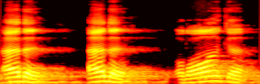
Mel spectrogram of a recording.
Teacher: দাল হচ্ছে কলকলার অক্ষর, এই জন্য এখানে হালকা ধাক্কা দিয়ে পড়তে হবে। আদ আদ রাকা, তার উপরে খারাজ জবর আসছে, এক আলিফ পরিমাণ টান দিয়ে পড়তে হবে।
